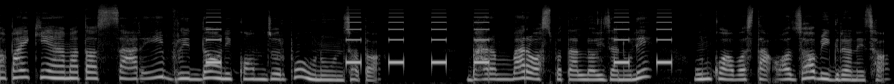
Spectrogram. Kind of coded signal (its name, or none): beep code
